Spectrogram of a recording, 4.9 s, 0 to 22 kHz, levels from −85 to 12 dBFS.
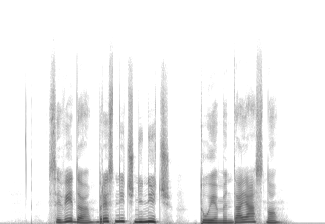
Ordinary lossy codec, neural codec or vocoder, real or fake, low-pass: none; none; real; 19.8 kHz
